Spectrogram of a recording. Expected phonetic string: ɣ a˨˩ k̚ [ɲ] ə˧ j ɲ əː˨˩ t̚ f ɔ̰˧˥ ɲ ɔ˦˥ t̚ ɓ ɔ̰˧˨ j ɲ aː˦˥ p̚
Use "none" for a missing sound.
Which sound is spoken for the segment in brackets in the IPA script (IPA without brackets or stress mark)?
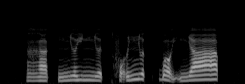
ɲ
